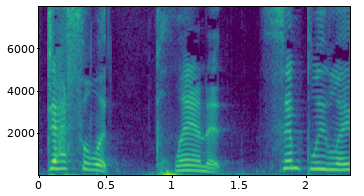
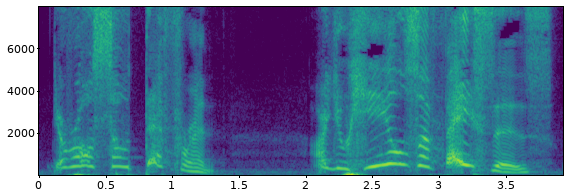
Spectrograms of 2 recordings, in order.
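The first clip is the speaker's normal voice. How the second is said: curious little Enzo; 8 semitones higher than usual. A narrator's reading. Little Enzo asks the crowd.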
